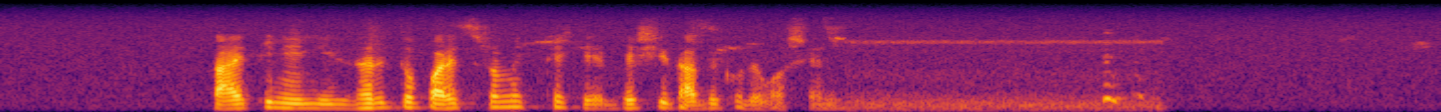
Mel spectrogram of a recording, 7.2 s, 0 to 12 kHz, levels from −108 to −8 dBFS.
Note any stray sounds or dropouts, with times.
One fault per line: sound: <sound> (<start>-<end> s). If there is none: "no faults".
sound: laugh (5.5-5.7 s)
